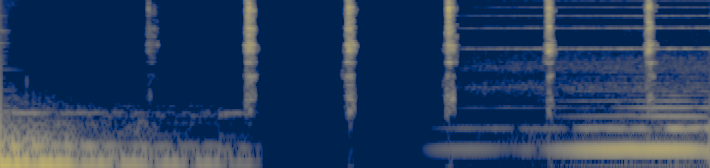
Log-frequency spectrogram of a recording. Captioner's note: clock ticking; eerie gentle music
